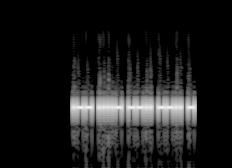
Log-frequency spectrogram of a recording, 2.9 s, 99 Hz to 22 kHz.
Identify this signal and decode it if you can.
Morse code, heard as a keyed tone, about 46 wpm, 700 Hz. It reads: W4ZZT
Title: USA Call Signs - 5 Characters - Repeated 3x - 45wpm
